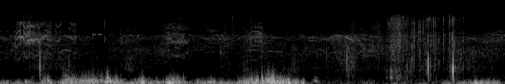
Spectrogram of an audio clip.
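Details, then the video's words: Wild koala on Kangaroo Island, Australia, seen moving between trees and feeding on eucalyptus nearby, giving deep rumbling, snore-like pulsed grunts in two long bursts, with rustling and faint bird chatter in the background. "cute Koala making weird sound and eating"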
